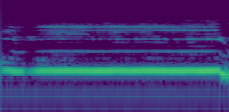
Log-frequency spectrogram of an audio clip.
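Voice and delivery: a high, loud, muffled cartoon-adult squeal; Charlie Brown adult squeal. Imitating a spirit whose words can't be heard, high loud squeal. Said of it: "the Charlie Brown adults".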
